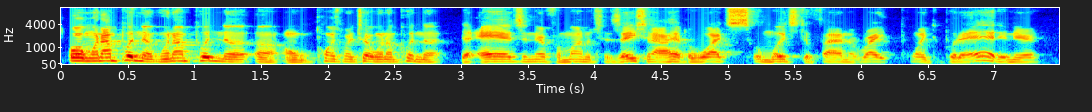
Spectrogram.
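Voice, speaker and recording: Man, live-stream host, casual slangy talk, slightly scratchy voice, lively rising pitch. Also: quick pace, few pauses. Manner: animated, slangy and laughing at himself. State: scratchy voice tonight.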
